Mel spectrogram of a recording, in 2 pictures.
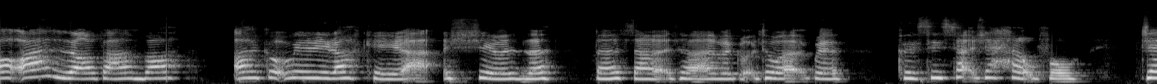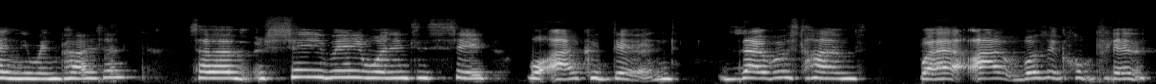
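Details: Adult woman speaking; dysarthria (cerebral palsy).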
